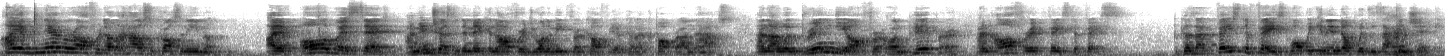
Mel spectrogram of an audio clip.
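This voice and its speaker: A man's voice: on the high side, animated, fast. An Irish man answering questions at a live property seminar, emphatic and repeating his key phrases. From Ireland. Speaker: property trainer on a Q&A panel. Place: live event room. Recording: echoey room, distant mic, faint noise.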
